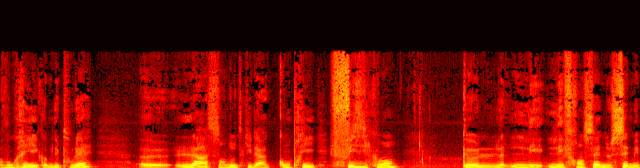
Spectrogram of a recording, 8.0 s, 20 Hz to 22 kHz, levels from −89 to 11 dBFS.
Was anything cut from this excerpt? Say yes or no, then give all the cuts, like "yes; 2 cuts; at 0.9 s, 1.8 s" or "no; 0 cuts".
no; 0 cuts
